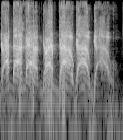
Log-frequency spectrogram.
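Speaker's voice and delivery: slow, loud, drawn-out hollering. Retelling a fight as a cornerman screams in the back: imitating a screaming cornerman. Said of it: "He kinda sounded like that".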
